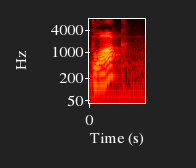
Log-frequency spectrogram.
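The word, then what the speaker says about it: Blach: But yeah, so you have Moore, and then Wednesday they have, is it pronounced Block? – Yeah, Ty Block.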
